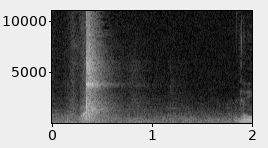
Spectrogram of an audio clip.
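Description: TaylorMade SIM 3-wood (15°) striking a golf ball off a range mat: one sharp crack about a third of a second in, with a brief high ring.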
